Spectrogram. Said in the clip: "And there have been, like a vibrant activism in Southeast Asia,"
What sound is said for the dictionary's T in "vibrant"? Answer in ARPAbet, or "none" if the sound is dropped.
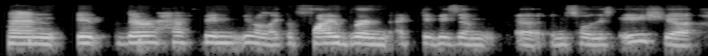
none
